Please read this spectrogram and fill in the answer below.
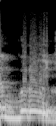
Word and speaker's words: grudge: गुरुज, यहाँ D silent रहता है, GRUDGE को क्या बोलेंगे? गुरुज।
